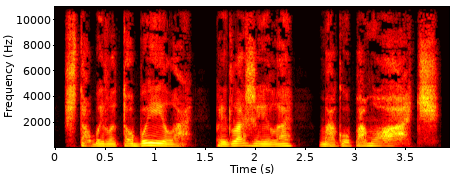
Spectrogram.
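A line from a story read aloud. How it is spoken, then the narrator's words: Hissing. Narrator (Russian): прошипела она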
